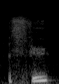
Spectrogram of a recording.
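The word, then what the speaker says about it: fus: keep in mind that final s is not pronounced exactly the same thing final s not pronounced final not pronounced okay so basically you've got only one phonetical form here and it's fu F Fu the same okay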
